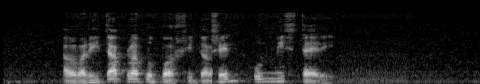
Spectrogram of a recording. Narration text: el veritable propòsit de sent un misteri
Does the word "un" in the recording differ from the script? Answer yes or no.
no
